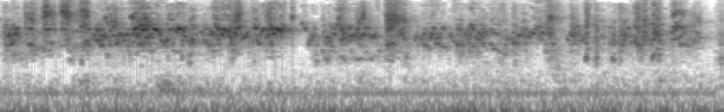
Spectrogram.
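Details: Budgerigar kept as a pet producing kissing sounds: steady scratchy warbling chatter mixed with sharp clicks and brief squawks, irregularly pulsing, with low steady hum beneath.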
